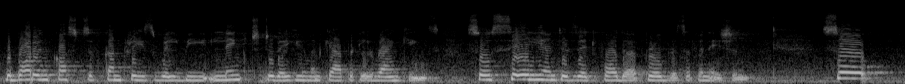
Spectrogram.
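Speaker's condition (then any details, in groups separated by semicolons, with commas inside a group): No condition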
